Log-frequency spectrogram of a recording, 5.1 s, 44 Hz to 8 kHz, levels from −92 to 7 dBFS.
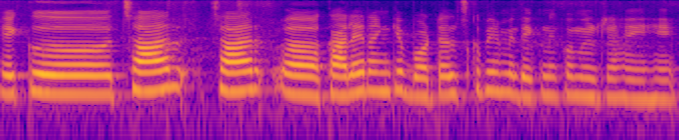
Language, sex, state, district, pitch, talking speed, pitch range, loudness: Hindi, female, Chhattisgarh, Bilaspur, 245 Hz, 190 wpm, 230-275 Hz, -17 LUFS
